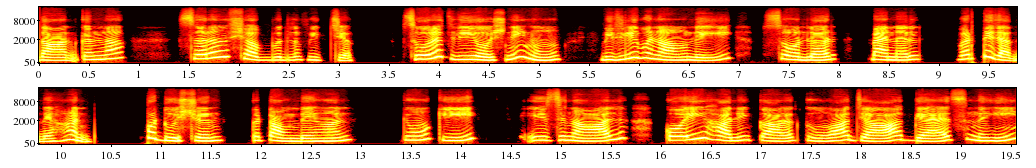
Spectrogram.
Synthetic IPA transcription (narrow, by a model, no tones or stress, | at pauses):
d̪aːnkəɾnaː | səɾəlʃəbt̪ʋɪt͡ʃ | suːɾəd͡ʒd̪iːɾoːʃniːnũː | bɪd͡ʒliːbənãːləiː | soːləɾ | pɛːnəl | ʋəɾt̪eːd͡ʒãːnd̪eːɦən | pəɖ̪uːʃən | kəʈaːʊ̃nd̪eːɦən | kjõːkɪ | ɪsnaːl | koːiːɦaːniːkaːɾək̚t̪uãːd͡ʒaːɡɛːsnəɦĩː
